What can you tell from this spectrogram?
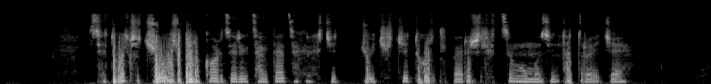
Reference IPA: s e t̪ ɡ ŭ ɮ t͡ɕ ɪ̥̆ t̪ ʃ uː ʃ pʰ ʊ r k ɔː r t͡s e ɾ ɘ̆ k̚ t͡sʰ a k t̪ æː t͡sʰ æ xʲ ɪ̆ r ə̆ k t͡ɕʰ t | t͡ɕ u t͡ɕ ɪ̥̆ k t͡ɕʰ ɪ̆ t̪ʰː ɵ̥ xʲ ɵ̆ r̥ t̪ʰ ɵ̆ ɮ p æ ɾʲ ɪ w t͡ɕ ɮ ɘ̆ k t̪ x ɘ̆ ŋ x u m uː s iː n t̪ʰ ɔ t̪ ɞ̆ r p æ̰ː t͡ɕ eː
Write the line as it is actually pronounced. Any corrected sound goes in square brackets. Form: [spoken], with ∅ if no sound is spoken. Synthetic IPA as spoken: s e t̪ ɡ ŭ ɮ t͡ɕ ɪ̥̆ t̪ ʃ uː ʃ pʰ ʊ r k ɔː r t͡s e ɾ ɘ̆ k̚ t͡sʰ a k t̪ æː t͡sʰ æ xʲ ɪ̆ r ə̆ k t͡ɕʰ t | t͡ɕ u t͡ɕ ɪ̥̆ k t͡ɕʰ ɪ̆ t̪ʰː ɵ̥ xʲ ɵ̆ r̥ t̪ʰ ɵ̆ ɮ p æ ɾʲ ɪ w t͡ɕ ɮ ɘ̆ k t̪ [s] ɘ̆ ŋ x u m uː s iː n t̪ʰ ɔ t̪ ɞ̆ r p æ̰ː t͡ɕ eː

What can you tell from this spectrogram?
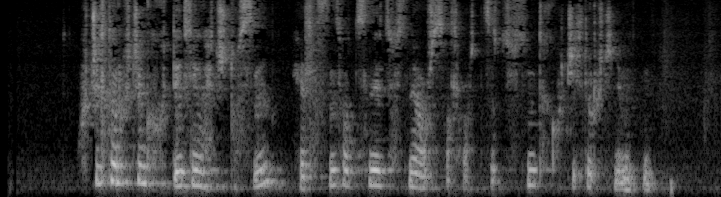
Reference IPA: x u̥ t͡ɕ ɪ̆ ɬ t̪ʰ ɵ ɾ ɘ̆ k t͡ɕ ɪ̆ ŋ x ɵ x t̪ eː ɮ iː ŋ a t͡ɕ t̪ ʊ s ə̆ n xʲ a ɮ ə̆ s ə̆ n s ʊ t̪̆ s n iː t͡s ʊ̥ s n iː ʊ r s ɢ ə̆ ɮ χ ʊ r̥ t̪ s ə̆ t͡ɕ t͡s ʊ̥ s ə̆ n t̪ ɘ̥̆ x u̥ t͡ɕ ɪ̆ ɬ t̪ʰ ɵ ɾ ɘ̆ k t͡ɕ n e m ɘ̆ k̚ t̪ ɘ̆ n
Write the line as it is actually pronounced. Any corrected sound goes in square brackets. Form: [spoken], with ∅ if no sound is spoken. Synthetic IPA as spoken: x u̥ t͡ɕ ɪ̆ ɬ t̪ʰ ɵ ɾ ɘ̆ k t͡ɕ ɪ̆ ŋ x ɵ x t̪ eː ɮ iː ŋ a t͡ɕ t̪ ʊ s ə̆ n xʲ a ɮ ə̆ s ə̆ n s ʊ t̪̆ s n iː t͡s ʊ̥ s n iː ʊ r s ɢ ə̆ ɮ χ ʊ r̥ t̪ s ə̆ t͡ɕ t͡s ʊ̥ s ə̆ n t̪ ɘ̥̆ x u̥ t͡ɕ ɪ̆ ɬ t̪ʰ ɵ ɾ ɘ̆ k t͡ɕ n e m ɘ̆ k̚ t̪ ɘ̆ n

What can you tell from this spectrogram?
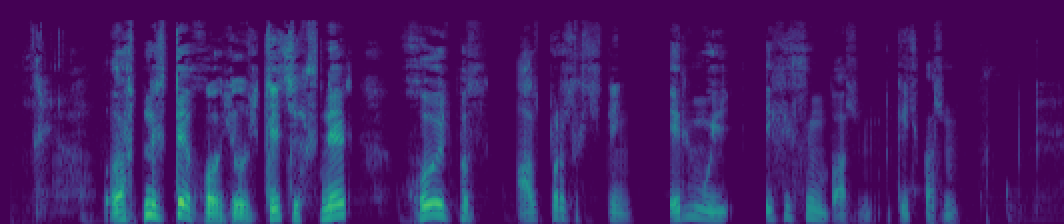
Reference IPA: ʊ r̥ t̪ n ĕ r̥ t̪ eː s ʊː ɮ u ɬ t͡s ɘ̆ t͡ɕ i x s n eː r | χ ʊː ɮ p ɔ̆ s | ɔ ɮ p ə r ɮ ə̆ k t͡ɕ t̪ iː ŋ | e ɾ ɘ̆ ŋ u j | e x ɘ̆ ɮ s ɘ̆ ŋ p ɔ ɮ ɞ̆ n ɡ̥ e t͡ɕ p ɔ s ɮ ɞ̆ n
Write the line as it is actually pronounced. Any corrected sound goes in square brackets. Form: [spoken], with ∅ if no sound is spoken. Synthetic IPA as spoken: ʊ r̥ t̪ n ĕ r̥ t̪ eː [χ] ʊː ɮ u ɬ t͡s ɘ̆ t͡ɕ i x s n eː r | χ ʊː ɮ p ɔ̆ s | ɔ ɮ p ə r ɮ ə̆ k t͡ɕ t̪ iː ŋ | e ɾ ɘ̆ ŋ u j | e x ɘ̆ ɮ s ɘ̆ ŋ p ɔ ɮ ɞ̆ n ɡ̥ e t͡ɕ p ɔ [∅] ɮ ɞ̆ n

